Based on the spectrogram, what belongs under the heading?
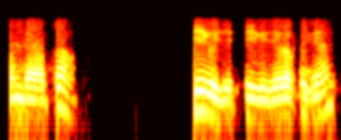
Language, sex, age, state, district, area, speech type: Odia, female, 45-60, Odisha, Nuapada, urban, conversation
